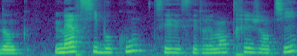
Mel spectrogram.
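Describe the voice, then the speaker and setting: A woman with a fairly high pitch speaks in a dark, mellow tone and ordinary pitch variation. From Bolivia (La Paz). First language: Spanish (speaking French). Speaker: knitting podcaster. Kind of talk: casual vlog talk to viewers. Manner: halting, many hesitations.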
